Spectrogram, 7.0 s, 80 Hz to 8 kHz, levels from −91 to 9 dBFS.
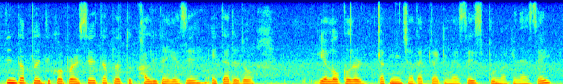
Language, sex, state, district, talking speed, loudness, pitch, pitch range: Nagamese, female, Mizoram, Aizawl, 215 wpm, -16 LUFS, 185 Hz, 170-205 Hz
